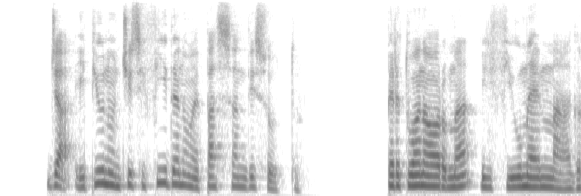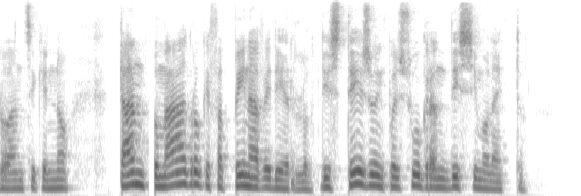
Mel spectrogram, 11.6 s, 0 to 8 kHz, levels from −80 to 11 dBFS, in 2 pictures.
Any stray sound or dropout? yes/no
yes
